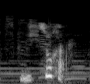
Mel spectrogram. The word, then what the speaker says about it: Mitsuha: Esta película trata de, bueno, tenemos dos personajes principales que son Taki y Mitsuya, Mitsuha, Mitsuha.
